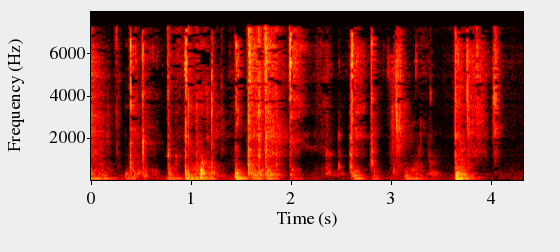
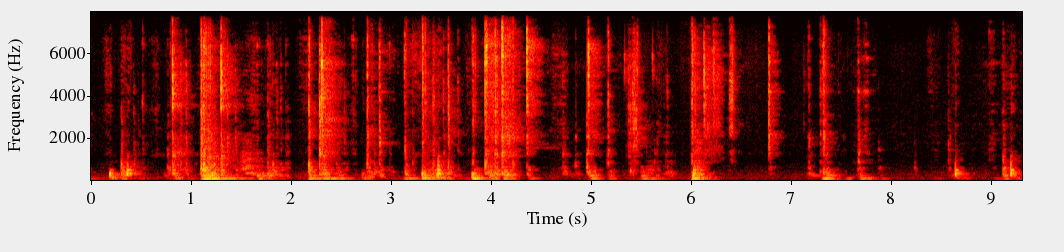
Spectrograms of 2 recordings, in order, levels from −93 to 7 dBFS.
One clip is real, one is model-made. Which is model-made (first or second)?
first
